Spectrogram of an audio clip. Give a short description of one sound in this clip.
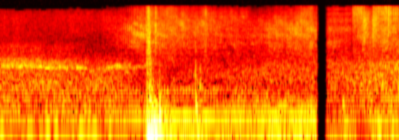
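A heavy thud lands after a jump.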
